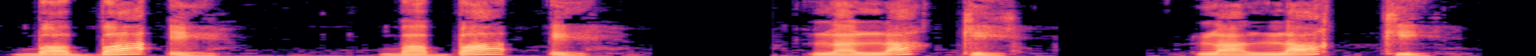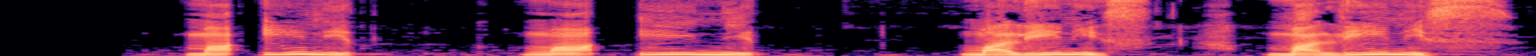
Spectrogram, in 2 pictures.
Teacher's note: Penultimate stress, where the stress is on the next to last syllable of a word.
